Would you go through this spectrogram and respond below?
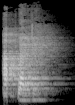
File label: Robot Voice Uploading; Robot Sound Effects; Sci-Fi Sound Effect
